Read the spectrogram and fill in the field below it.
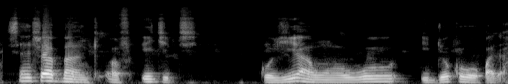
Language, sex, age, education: Yoruba, male, 46-60, tertiary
